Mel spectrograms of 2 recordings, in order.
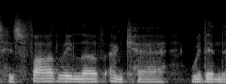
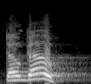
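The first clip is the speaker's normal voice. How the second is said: calling out; 6 semitones higher, 10 dB louder, much slower than usual. Acted. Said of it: "the king said to him".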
